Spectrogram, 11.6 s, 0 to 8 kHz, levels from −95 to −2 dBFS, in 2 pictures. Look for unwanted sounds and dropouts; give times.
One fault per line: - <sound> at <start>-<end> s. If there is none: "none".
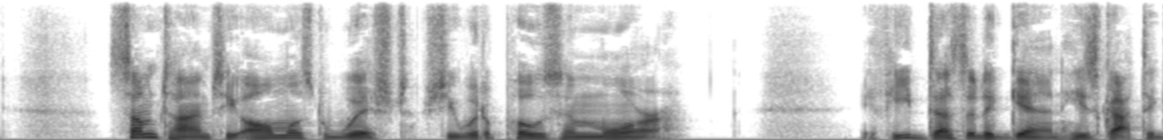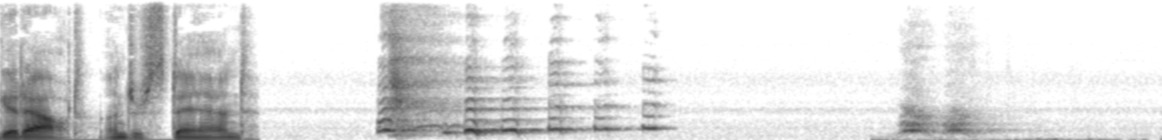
- laugh at 7.7-9.2 s
- bark at 10.2-11.6 s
